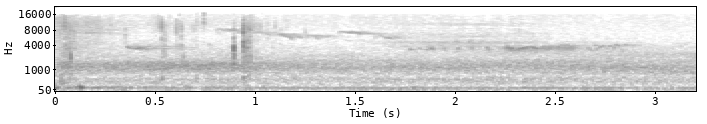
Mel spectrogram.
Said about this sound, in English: You hear that blackbird?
